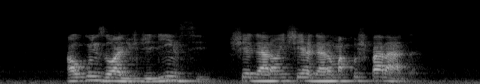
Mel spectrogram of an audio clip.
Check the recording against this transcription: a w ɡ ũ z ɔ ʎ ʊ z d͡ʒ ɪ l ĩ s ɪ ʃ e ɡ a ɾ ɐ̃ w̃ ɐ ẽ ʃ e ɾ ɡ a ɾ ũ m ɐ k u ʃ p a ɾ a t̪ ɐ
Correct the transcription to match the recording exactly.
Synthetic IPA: a w ɡ ũ z ɔ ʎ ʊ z d͡ʒ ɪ l ĩ s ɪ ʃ e ɡ a ɾ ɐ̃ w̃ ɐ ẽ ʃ e ɾ ɡ a ɾ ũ m ɐ k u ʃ p a ɾ a d̪ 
